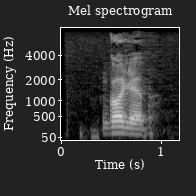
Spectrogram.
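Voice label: "гольӧб", Komi, male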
